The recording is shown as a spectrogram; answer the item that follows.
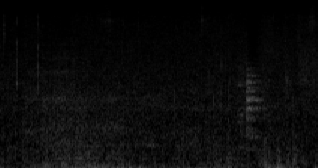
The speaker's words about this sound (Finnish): Ja Elia sanoi Ahabille, nouse, syö ja juo, sillä sateen kohina kuuluu.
